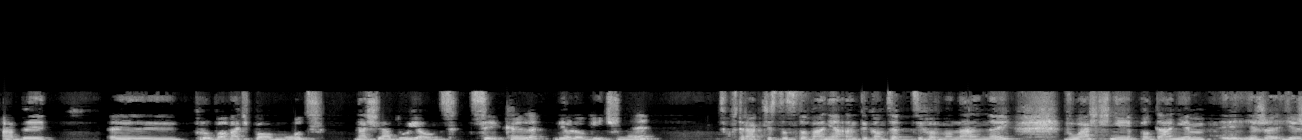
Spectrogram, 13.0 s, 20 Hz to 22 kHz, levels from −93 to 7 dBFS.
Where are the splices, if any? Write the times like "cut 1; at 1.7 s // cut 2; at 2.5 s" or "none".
cut 1; at 4.6 s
